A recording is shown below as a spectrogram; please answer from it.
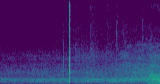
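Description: A single sharp crack of a wooden bat hitting a pitched baseball, a little under a second in, over low steady ballpark background noise.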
